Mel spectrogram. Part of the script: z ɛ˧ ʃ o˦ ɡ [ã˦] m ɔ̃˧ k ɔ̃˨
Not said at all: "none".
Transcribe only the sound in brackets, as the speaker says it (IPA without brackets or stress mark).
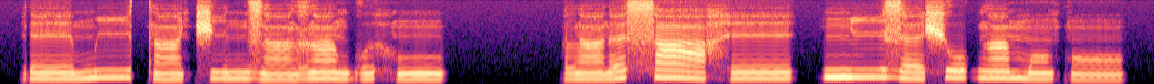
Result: ã˦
